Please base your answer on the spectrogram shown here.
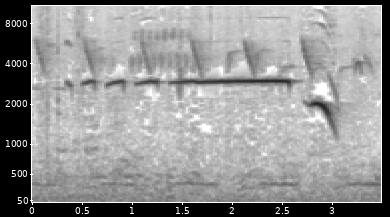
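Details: Lure recording of a Common iora: a single pure, high, steady whistle sustained for about a second and a half, followed by a loud, sharply falling slurred note, with faint high chirps in the background.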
